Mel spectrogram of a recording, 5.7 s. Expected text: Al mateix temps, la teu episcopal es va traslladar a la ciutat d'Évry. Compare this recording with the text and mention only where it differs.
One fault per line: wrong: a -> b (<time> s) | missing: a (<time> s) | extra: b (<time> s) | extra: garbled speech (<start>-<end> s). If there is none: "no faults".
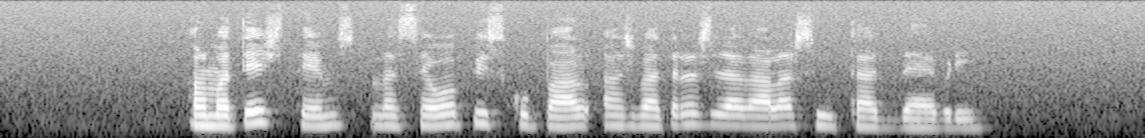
wrong: teu -> seu (2.1 s)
